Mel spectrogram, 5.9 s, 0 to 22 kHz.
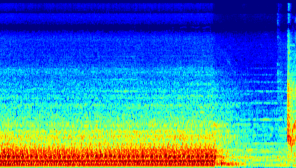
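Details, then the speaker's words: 2020-2022 Shelby GT500 V8, first start after a PCM replacement and code clearing for an intermittent misfire and power loss: a firm, even idle with a steady low beat for about four seconds, then shut off, sounding healthy. P0315 (crank variation not learned) is set afterward. "All right, moment of truth. Everything's uploaded. You're gonna try and start it. See if she'll start. It's alive!"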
